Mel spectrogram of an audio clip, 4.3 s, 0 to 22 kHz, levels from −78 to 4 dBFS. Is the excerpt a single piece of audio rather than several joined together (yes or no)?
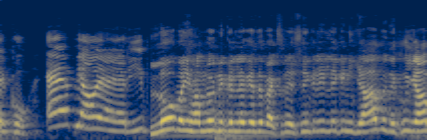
no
